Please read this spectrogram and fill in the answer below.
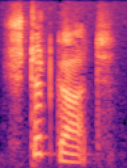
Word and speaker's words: Stuttgart: The ST at the beginning of a word in German is pronounced sht. Imagine an SHT at the beginning of this word and say Stutt. Again, Stutt. Now say Stuttgart.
